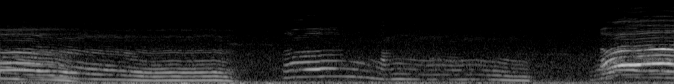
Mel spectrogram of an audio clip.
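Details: Domestic cats fighting, a pair that keeps biting each other: long drawn-out yowls sliding downward, a pause, a wavering moan, then a sudden louder rising howl at the end.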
